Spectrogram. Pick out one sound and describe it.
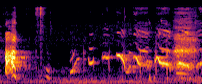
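A puppy whimpers in high, wavering cries.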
